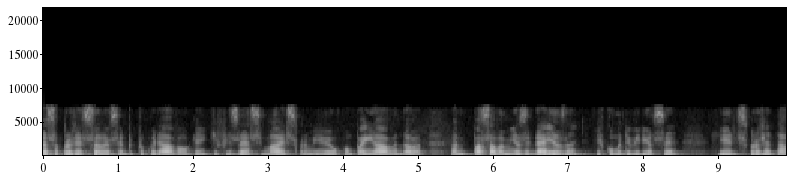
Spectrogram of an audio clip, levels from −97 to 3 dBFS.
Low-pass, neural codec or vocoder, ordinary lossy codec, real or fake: 7.2 kHz; none; AAC, 48 kbps; real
